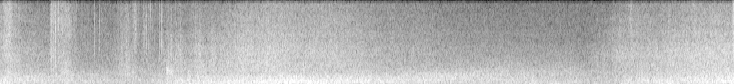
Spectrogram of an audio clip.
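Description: Sea surf breaking and washing over a shingle beach, swelling about two to three seconds in and again near the end, with wind buffeting the microphone.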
